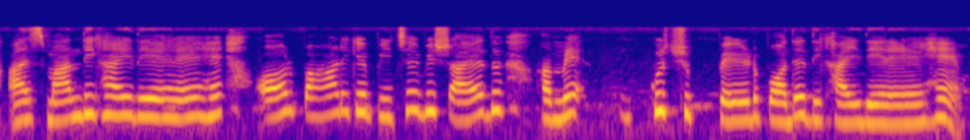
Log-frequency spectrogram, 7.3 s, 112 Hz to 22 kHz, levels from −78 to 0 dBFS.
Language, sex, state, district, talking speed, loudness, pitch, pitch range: Hindi, female, Gujarat, Valsad, 155 wpm, -15 LUFS, 265 Hz, 235-300 Hz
